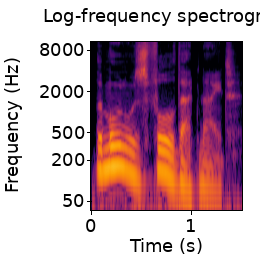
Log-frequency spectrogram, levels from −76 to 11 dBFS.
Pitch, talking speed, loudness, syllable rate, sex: 110 Hz, 235 wpm, -15 LUFS, 4.4 syllables/s, male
